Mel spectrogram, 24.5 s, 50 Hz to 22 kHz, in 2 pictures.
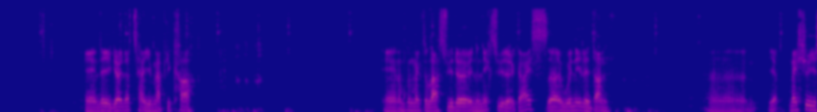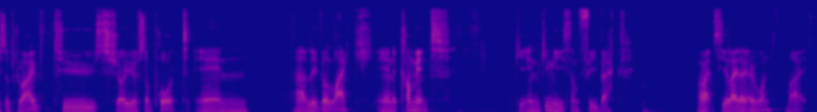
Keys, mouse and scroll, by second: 1.7 click, 2.7 alt+click, 3.4-4.2 scroll down 1, 5.0 alt+click, 5.4 scroll up 1, 5.9 middle click, 6.4 alt+click, 8.1-9.1 drag, 9.3 middle click, 9.7-12.1 alt+drag, 16.2 alt+click.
